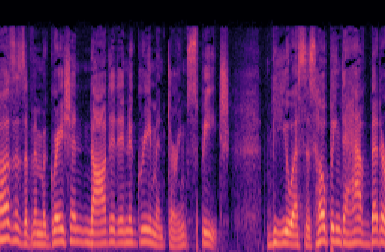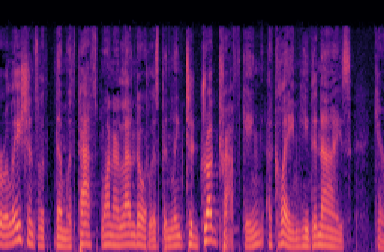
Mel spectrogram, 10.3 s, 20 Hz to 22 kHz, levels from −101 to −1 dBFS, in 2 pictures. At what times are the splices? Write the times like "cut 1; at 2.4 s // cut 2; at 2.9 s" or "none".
cut 1; at 2.5 s // cut 2; at 5.8 s // cut 3; at 6.5 s // cut 4; at 7.1 s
